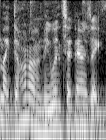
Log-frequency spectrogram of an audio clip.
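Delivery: ordinary delivery, nothing marked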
